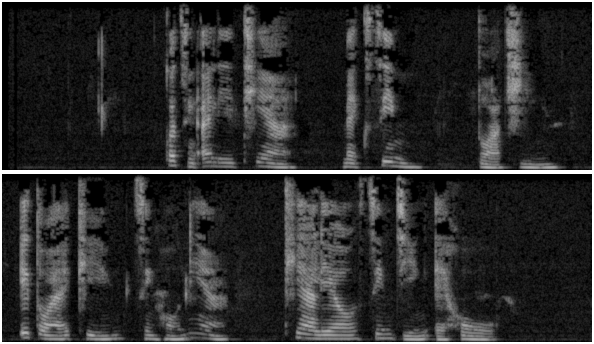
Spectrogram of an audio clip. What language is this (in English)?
Pu-Xian Chinese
